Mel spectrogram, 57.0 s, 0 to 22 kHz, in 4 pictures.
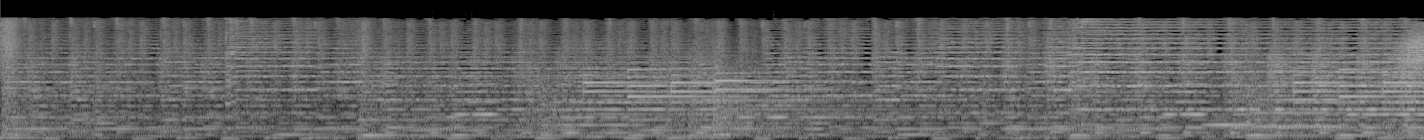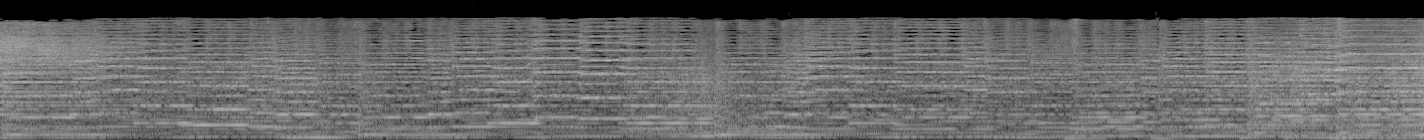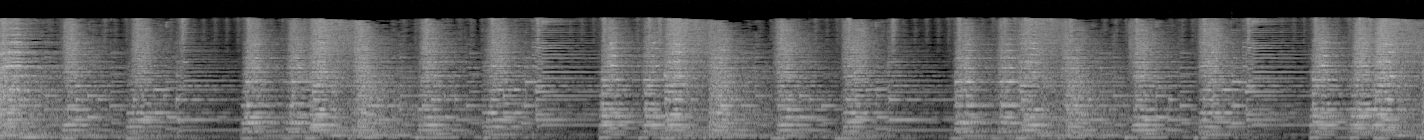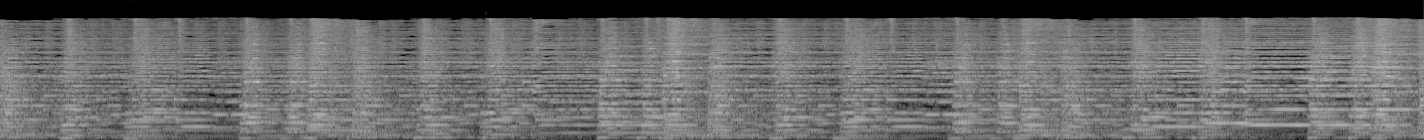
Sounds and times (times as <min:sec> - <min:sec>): Video game music: 0:00.0 - 0:56.9.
